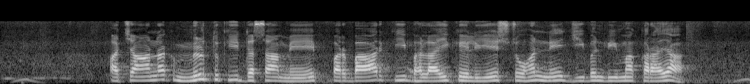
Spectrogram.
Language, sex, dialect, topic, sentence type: Hindi, male, Kanauji Braj Bhasha, banking, statement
